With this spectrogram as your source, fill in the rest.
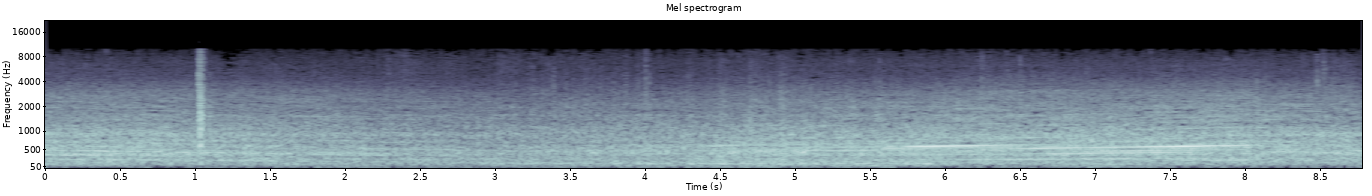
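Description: A Honda Civic Type R's high-revving road engine, with an 8,000 rpm red line, pulls hard under acceleration, heard as a continuous rising drone with a climbing pitch toward the end and a single sharp click near the start.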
